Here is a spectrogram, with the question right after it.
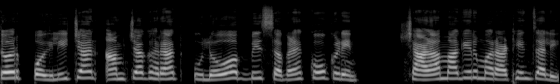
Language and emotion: Goan Konkani, neutral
